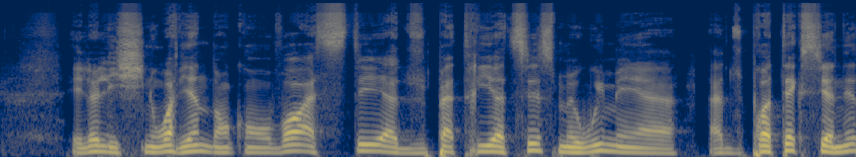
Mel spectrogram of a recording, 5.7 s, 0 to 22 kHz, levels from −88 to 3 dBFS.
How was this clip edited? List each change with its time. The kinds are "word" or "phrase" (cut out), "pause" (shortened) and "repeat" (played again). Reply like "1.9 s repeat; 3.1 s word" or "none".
1.2 s word; 4.6 s pause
